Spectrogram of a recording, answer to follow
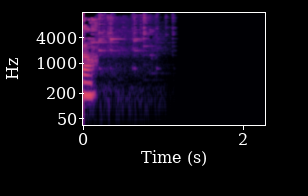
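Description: Faint cowbells on grazing cattle ringing behind the tail of the narration and fading out about a second in.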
